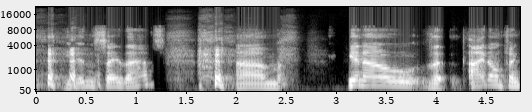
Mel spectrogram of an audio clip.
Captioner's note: laughter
